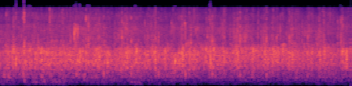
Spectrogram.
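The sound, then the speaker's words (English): An audience claps in a steady, dense round of applause, many hands blending into a continuous loud patter that holds evenly throughout without pause. The applause is for the audio-visual crew in the booth at a Q&A event. “Round of applause for the audio-visual guys.”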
